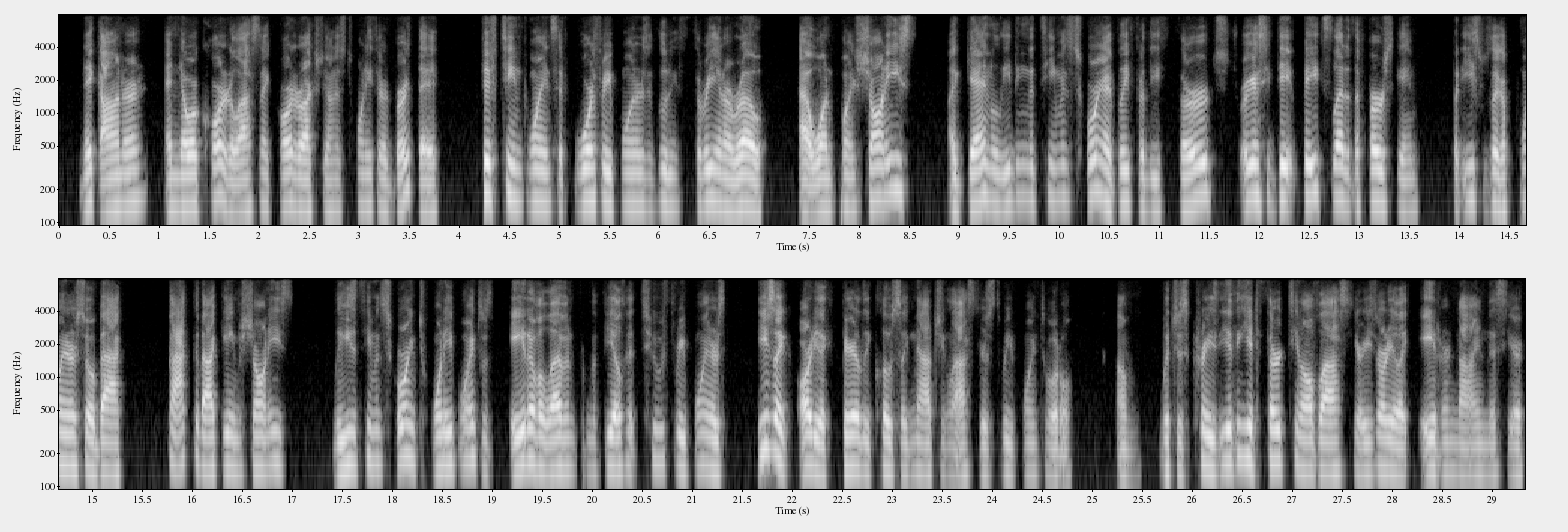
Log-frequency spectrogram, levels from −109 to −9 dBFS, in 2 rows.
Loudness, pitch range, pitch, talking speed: -26 LUFS, 125-155 Hz, 140 Hz, 235 wpm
